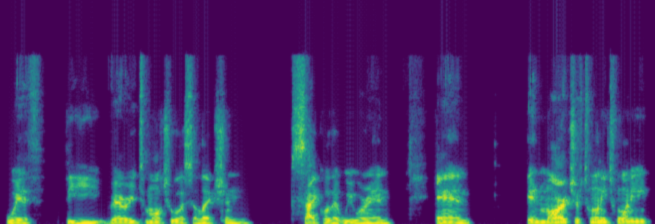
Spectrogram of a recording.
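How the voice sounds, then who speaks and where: A middle-aged man from Puerto Rico speaks in a very low voice. He tells his story in a relaxed, conversational way, often restarting his sentences as he goes. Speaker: guest, apparel company founder. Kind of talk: conversational interview.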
